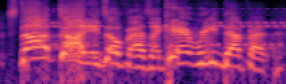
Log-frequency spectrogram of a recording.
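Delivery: high panicked yelling; frantic shout. Real, not acted. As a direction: shout at the text to stop. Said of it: "she's talking too fast".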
